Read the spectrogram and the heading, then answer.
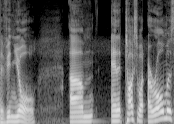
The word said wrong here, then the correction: Viognier: You're probably talking about the Viognier. – Viognier, sorry, see, that's, I told you I couldn't pronounce it right.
